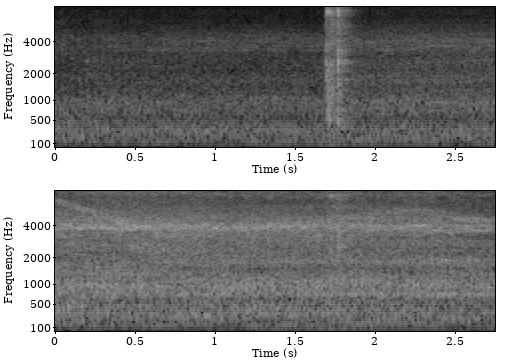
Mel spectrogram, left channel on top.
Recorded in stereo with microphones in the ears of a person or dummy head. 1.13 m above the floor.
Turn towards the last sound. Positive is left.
turn(degrees=50)  # may be behind; listen again after turning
